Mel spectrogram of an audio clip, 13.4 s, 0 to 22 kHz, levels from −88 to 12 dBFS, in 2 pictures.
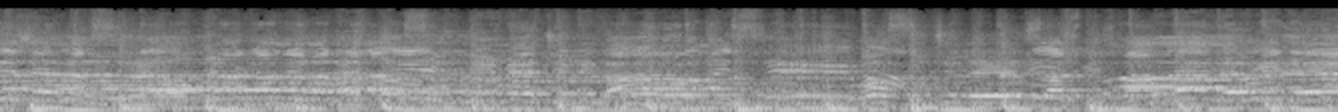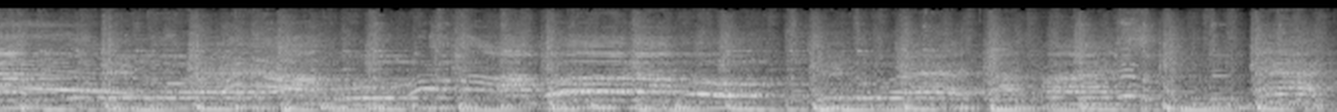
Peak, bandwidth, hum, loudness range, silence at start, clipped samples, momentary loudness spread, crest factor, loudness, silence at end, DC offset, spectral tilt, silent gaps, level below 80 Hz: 0 dBFS; 16.5 kHz; none; 2 LU; 0 s; under 0.1%; 4 LU; 14 dB; -14 LUFS; 0 s; under 0.1%; -4 dB/octave; none; -24 dBFS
